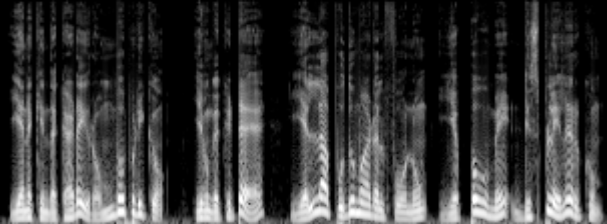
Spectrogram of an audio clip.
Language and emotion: Tamil, happy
